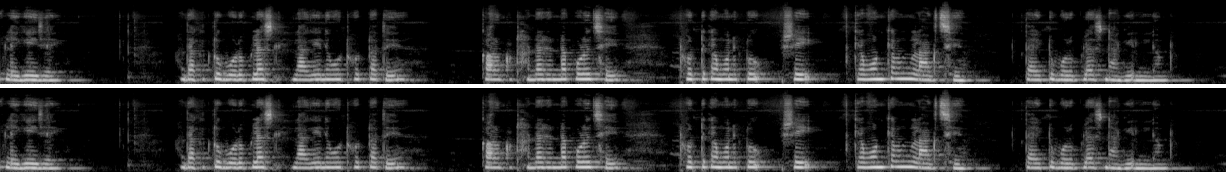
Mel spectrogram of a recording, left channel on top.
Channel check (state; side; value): identical; both; correlation 1.00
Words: লেগেই যায়। দেখো, একটু বড়ো প্লাস লাগিয়ে নেবো ঠোঁটটাতে, কারণ একটু ঠান্ডা ঠান্ডা পড়েছে। ঠোঁটটা কেমন একটু সেই কেমন কেমন লাগছে, তাই একটু বড়ো প্লাস লাগিয়ে নিলাম।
